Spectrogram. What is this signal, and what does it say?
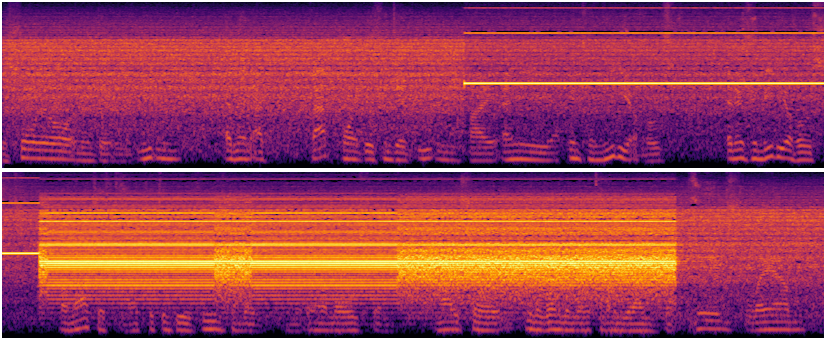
Commodore tape loading (standard loader), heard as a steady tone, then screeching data, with speech in English.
